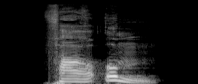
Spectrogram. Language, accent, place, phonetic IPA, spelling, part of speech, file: German, Germany, Berlin, [ˌfaːɐ̯ ˈʊm], fahr um, verb, De-fahr um.ogg
- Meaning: singular imperative of umfahren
